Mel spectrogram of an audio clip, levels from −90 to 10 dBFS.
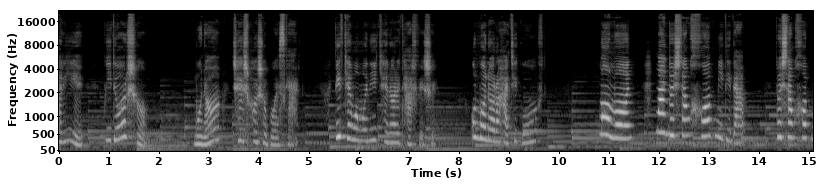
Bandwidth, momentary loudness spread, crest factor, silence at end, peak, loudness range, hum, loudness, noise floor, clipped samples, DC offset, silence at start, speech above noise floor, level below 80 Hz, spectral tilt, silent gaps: over 20 kHz; 23 LU; 22 dB; 0 s; -4 dBFS; 8 LU; none; -24 LUFS; -49 dBFS; under 0.1%; under 0.1%; 0 s; 25 dB; -62 dBFS; -2.5 dB/octave; none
